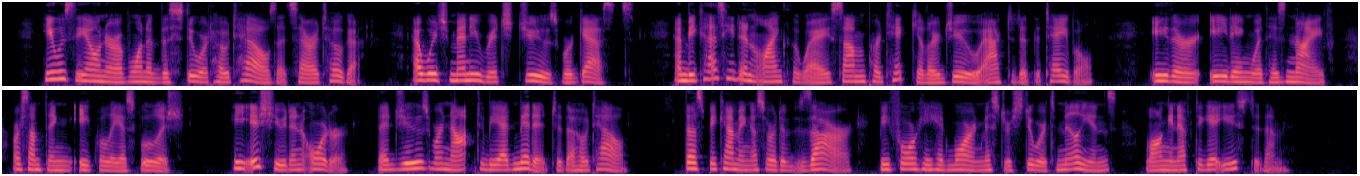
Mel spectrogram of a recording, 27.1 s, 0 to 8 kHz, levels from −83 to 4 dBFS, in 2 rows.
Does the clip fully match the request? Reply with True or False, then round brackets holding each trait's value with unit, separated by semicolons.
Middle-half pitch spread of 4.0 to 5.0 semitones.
False (3.6 semitones)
